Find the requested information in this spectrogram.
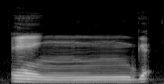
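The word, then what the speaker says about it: English: میشه لس تکن انگلش مشکلی که ۹۹ زبان آموزا دارن اینجوری تلفظ ان گلش گلش تکرار کن خودتم همین جوری داری تلفظ می‌کنی من که میدونم دیگه به من نگو که انگلش انگلش یعنی استرس رو میذارن اینجا انگلش نیست دورت بگردم انگ تا اینجا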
